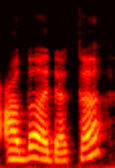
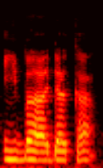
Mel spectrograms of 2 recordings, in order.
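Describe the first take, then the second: First: The word begins with an 'a' vowel. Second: The word begins with an 'i' vowel. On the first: The speaker calls it wrong. "Dalam kitab letak abadaka" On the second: The speaker calls it right. "bacaan yang tepat ialah ibadaka"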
